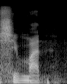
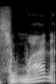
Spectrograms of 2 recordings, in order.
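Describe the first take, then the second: First: The first vowel is a front 'i' sound. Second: The first vowel is a rounded 'u' sound. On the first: "dibaca kasrah sin juga" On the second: "dibaca dhamma sin"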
